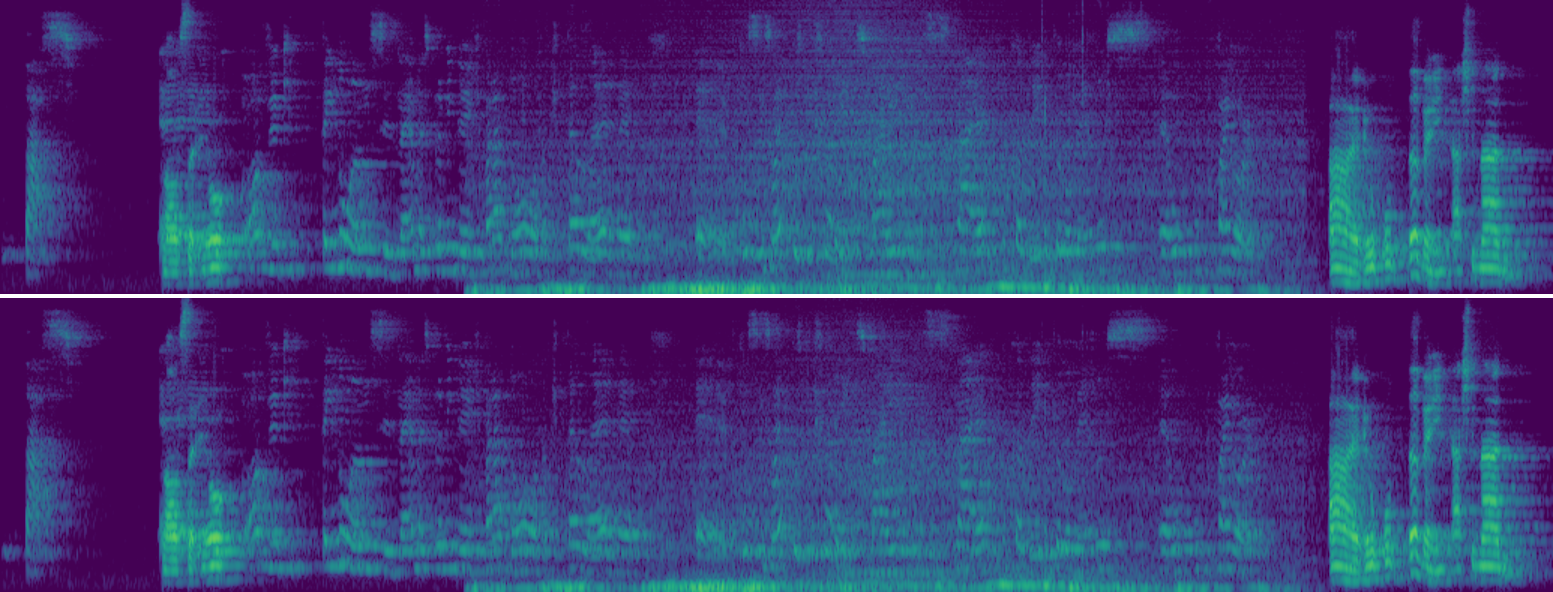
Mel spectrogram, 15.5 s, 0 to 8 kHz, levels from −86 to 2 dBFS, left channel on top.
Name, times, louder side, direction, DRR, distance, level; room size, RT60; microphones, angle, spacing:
voice 1, 0.2-0.8 1.6-6.7 6.9-12.6, left 1 dB, 10° left, 4 dB, 4.6 m, -42 dB
voice 2, 1.6-2.3 13.3-15.2, right 2 dB, 15° right, 10 dB, 1.6 m, -27 dB
sound 1, 4.6-13.0, left 1 dB, 80° left, 4.1 m, -37 dB
28.5 x 19.0 x 9.8 m, 1.1 s
head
